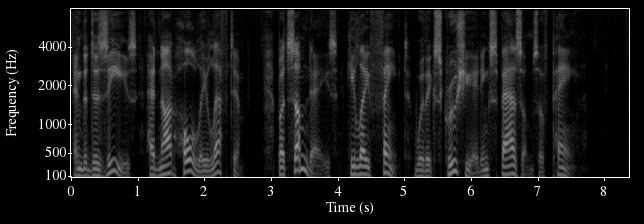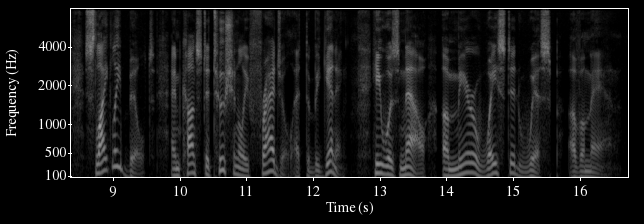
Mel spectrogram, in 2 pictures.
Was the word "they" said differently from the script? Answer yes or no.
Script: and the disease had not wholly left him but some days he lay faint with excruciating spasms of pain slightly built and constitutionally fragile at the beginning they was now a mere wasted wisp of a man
yes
